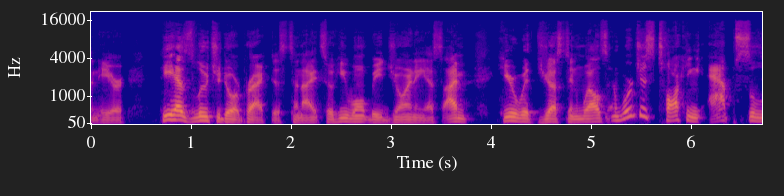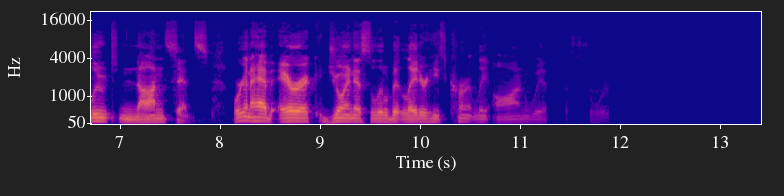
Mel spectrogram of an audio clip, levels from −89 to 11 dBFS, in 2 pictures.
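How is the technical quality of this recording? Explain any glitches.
The recording has one glitch, in the closing fade. From 10.02 s to 13.41 s, after "us a little bit", the fade-out has truncation distortion. The fade stage keeps too few bits and adds no dither, which fits a 10-bit path. The decaying waveform collapses into coarse steps and turns gritty, worst from 10.76 s to the end.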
